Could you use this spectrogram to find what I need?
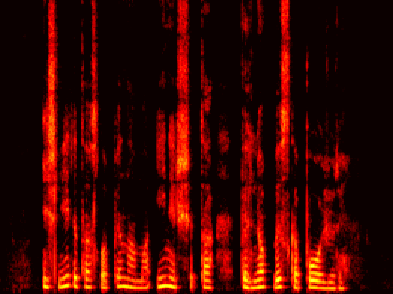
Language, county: Lithuanian, Vilnius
